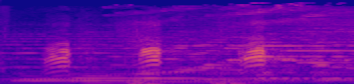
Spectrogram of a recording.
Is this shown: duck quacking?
yes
